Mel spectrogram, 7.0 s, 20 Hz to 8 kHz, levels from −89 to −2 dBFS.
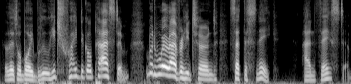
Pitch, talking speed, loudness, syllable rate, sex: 160 Hz, 160 wpm, -19 LUFS, 4.4 syllables/s, male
